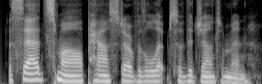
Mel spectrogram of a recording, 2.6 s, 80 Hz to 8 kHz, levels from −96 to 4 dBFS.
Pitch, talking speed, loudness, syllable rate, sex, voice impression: 150 Hz, 230 wpm, -19 LUFS, 6.4 syllables/s, female, slightly masculine, slightly feminine, very gender-neutral, adult-like, slightly middle-aged, slightly thin, tensed, slightly powerful, bright, hard, very clear, very fluent, cool, very intellectual, very refreshing, sincere, very calm, very friendly, reassuring, unique, slightly elegant, wild, slightly sweet, lively, slightly kind, strict, intense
